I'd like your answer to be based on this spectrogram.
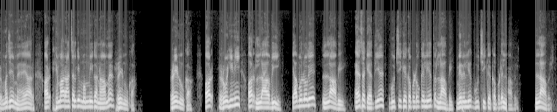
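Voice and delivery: ordinary talk, nothing marked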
